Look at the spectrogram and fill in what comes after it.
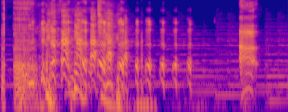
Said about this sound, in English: There's somebody clearing their throat.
